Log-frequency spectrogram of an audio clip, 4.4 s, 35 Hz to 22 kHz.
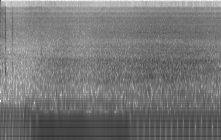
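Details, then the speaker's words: Honda with suspected idle trouble when AC is on, throttle body check: steady idle rumble dips slightly as radiator fans kick in with a whooshing hiss; idle stays smooth, gauge dropping from about 1.5 to 1.1, awaiting known Honda idle drop. "Okay, it sounds better. I'm at 1.5 right now. Oil's good. Radiator fans kicked on. I'm at like 1.1."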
